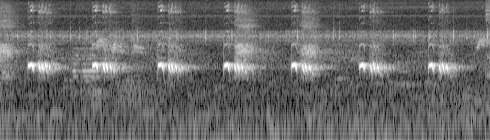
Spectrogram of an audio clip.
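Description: A White-cheeked barbet repeats a short, mellow trilled note at a steady pace, just over one a second, over a faint, even background hum.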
